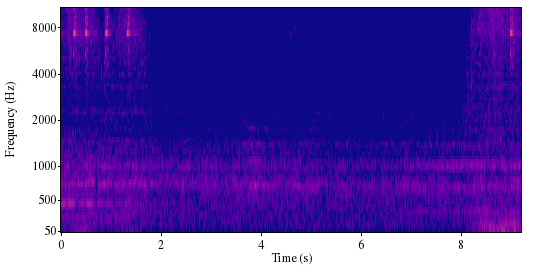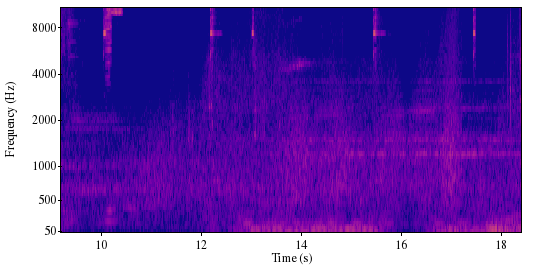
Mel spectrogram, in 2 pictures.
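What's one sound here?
A game menu clicks softly as items are picked.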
